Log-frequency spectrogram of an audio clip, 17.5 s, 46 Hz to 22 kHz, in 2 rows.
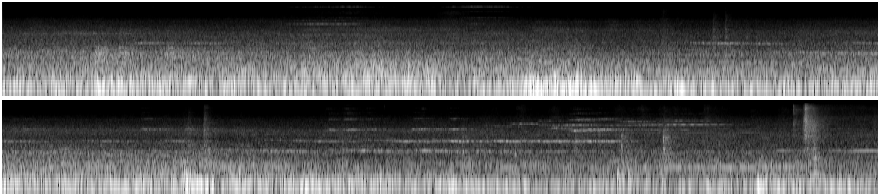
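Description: Toronto TTC T1 subway car rumbling along the rails as it pulls into a station and brakes to a stop, heard from inside the car. Thin high whining tones from the running gear come and go over the second half as it slows.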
